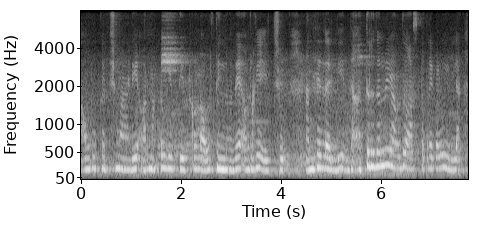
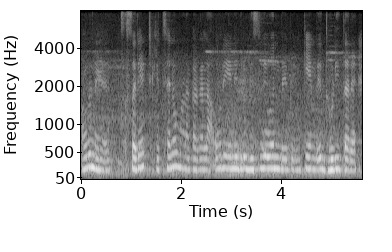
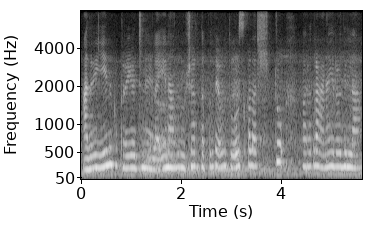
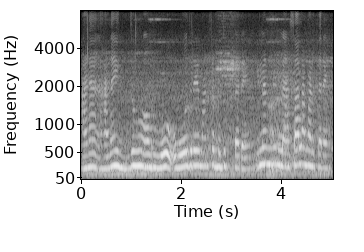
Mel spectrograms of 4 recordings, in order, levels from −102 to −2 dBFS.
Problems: none marked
